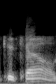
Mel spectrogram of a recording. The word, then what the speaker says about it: cacao: Well, he'll be thrilled to know that you actually pronounced it cacao,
